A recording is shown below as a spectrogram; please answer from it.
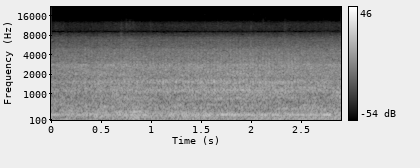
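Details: Jet engine number two ground run after repairs, including a new fuel valve, ahead of afterburner checks: loud steady roar with constant whine, no surging or popping; running normally.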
